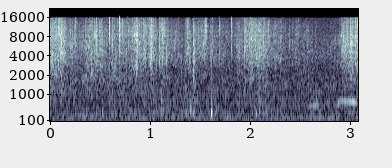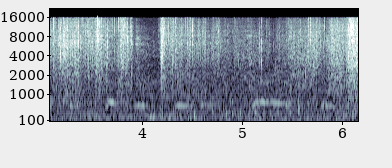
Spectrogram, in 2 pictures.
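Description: Thin plastic dry-cleaner bag rustling and crinkling as a seed tray is handled inside it, with a sharp tick about a second and a half in and busier crackling in the second half.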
